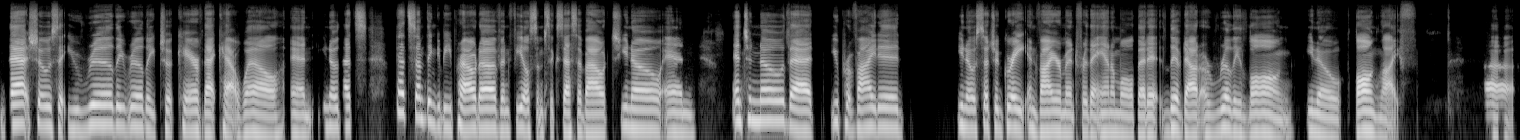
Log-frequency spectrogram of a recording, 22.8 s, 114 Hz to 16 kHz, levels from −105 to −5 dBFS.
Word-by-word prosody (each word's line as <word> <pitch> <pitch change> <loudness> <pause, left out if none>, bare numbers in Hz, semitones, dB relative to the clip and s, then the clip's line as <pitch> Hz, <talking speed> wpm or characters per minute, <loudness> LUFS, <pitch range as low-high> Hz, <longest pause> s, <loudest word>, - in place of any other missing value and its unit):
that 200 0 +6
shows 190 -4 -2
that - - -3
you 170 0 -5
really, 195 +2 +1
really 180 -4 -2
took 160 -2 -5
care 160 -1 -1
of 160 - -3
that 150 -2 +2
cat 175 -6 -1
well, 140 -2 0
and, 140 -2 -2 0.2
you 180 - -8
know, 180 -1 -1
that's 185 0 -2 0.4
that's 300 -2 +3
something 235 -6 -1
to - - -4
be 180 -1 -4
proud 175 -2 +3
of 175 -1 +6
and 160 -2 -4
feel 170 -1 -1
some 155 0 -7
success 155 +1 -2
about, 145 -1 +2 0.2
you 185 - -4
know, 165 -2 +2
and 150 -2 -2 0.6
and 225 -1 +1
to 240 -1 -1
know 230 0 +2
that 165 -6 +4 0.3
you 215 0 -6
provided, 175 -1 -1 0.8
you 190 -1 -2
know, 170 -1 0
such 180 +2 -3
a 175 - -1
great 170 +1 +1
environment 155 -2 0
for 150 -1 -5
the 145 - +1
animal 145 -1 -2
that 140 -1 +1
it 140 - +1
lived 155 0 0
out 140 -1 +4
a 140 - -4
really 155 +1 -1
long, 140 -3 0 0.2
you 155 - -4
know, 130 -5 -1 0.2
long 155 -3 +5
life. 120 -1 -5 1.1
Uh 135 -1 -1
160 Hz, 150 wpm, -25 LUFS, 145-180 Hz, 1.1 s, that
